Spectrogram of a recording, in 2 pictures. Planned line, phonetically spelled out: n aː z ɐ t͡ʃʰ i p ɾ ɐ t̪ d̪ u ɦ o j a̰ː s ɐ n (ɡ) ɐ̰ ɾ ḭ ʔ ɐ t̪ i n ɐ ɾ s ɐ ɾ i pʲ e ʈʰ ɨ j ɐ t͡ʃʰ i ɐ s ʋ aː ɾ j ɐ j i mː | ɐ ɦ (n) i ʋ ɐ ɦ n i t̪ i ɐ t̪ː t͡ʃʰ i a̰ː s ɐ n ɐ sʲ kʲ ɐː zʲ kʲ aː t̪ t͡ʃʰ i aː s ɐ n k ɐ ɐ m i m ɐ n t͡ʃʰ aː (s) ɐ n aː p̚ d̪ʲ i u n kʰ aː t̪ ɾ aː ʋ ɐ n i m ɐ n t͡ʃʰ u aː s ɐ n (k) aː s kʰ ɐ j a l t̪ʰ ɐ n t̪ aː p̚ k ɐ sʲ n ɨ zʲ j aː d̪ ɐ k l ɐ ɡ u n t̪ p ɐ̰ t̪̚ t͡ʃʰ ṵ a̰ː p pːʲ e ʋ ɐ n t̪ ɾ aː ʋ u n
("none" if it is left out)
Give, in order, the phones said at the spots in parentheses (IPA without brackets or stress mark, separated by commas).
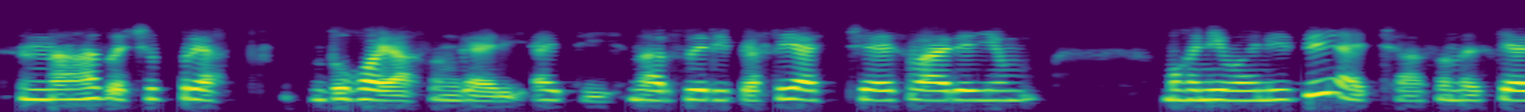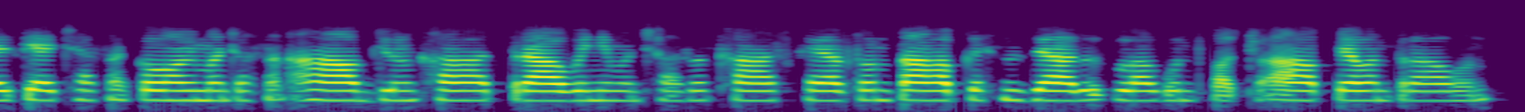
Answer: ɡ, n, s, kʰ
